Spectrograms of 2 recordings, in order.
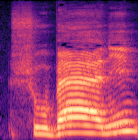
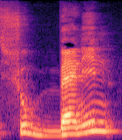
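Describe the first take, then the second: First: The b is single; the vowel after it is long. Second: The b is doubled; the vowel after it is short. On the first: "c'est faux, vous avez oublié la shadda" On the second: "vous avez respecté la shadda, mais vous avez oublié le alif"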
